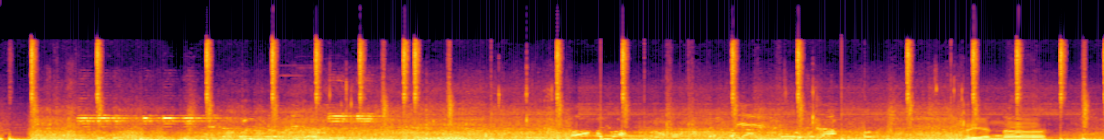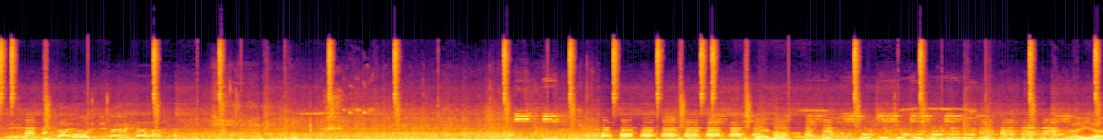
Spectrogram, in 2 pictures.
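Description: Street traffic from a motorcycle convoy: steady engine noise with horns honking, a few short toots near the start and a long, loud blast a little past the middle, over shouting voices and music.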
